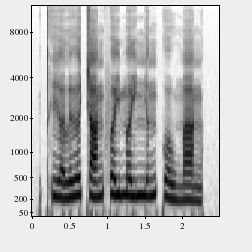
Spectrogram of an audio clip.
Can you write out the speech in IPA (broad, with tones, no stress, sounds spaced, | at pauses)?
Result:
t̪ʰ i˨˩ ə̯ l ɨ˧˥ ə̯ c a˧˥ ŋ f ə˧ j m ə˧ j ɲ ə˧˥ ŋ k o˨˩ w m a˨˩ ŋ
